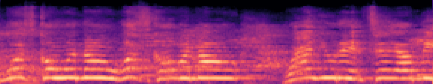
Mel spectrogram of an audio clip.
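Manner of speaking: high, loud, frantic questioning; frantic dad yelling. Retold or imitated. Dad rushing mom in the parking lot, frantic yell. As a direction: shout it like a panicked, betrayed father.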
